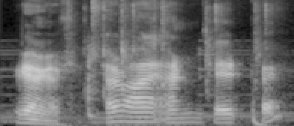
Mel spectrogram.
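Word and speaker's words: Lindt: But do our American listeners have Lint over there? LIDNT? How do you pronounce it again? How do you spell it? Gosh, I love L-I-N-T-T.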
